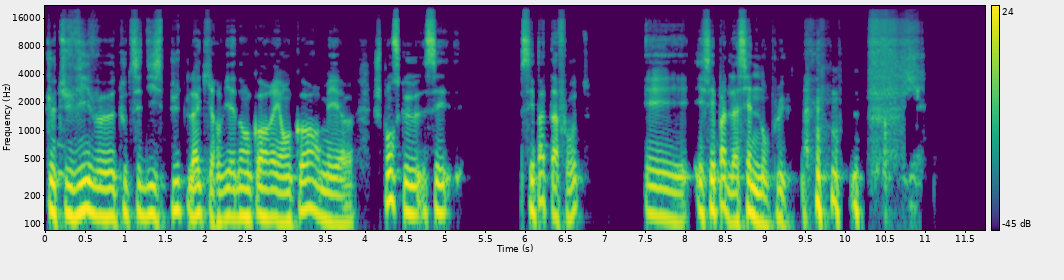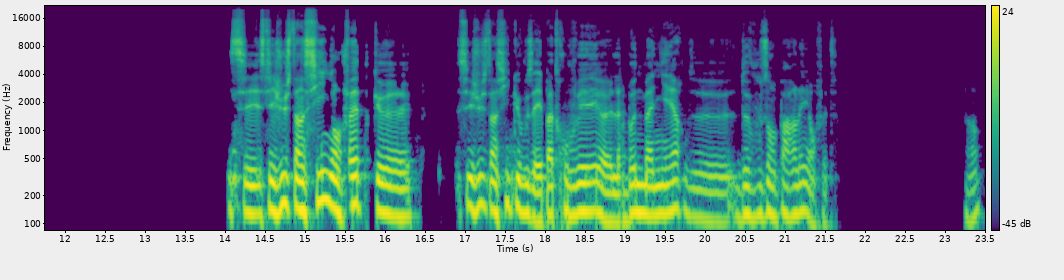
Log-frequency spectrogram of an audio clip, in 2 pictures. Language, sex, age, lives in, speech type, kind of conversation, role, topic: French, male, 50-54, Spain, conversation, advice, advisor, Pouvez-vous décrire une dispute récurrente qui ne trouve jamais de résolution ?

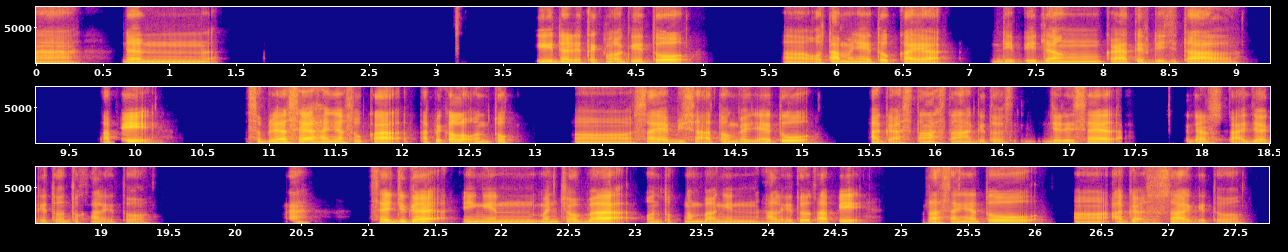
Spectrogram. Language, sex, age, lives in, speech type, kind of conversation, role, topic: Indonesian, male, 20-24, Indonesia, conversation, advice, user, Bagaimana saya bisa membuat peta pengembangan keterampilan yang realistis?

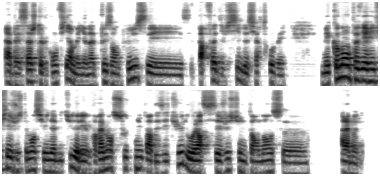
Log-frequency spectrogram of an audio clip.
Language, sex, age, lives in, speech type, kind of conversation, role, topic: French, male, 45-49, France, read, expert-assistant, asker, Comment choisir quelles habitudes adopter quand on entend des messages différents sur la santé publique ?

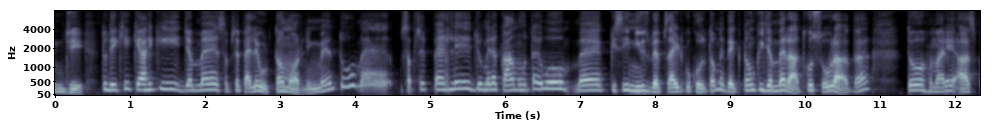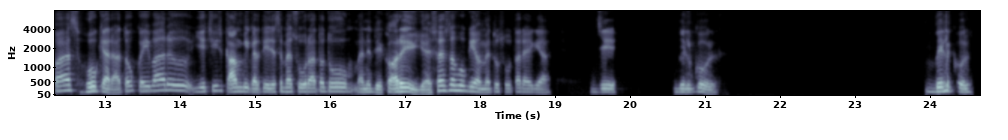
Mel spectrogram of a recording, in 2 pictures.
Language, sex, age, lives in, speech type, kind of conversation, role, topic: Hindi, male, 40-44, India, conversation, podcast, guest, Smartphone ne tumhari rozmarra ki zindagi kaise badal di hai?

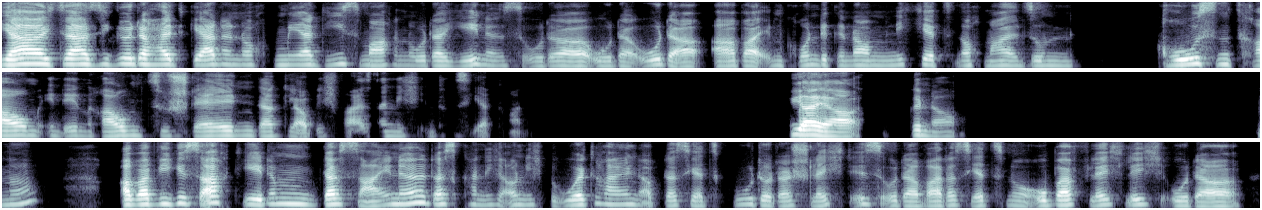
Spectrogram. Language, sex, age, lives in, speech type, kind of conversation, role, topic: German, female, 55-59, United States, conversation, unstructured, none, Was denkst du über Menschen, die ihre Träume aufgeben?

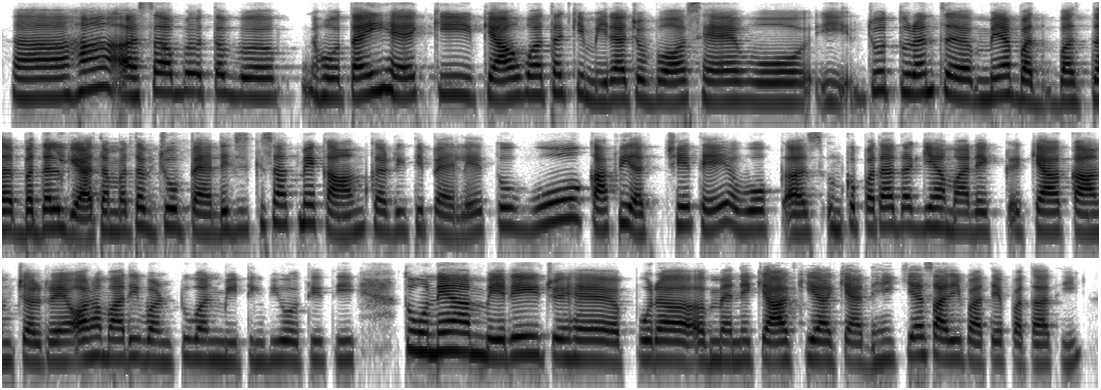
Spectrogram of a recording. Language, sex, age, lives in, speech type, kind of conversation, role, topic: Hindi, female, 35-39, India, conversation, podcast, guest, ऑफिस में खुलकर बात करने का माहौल कैसा होना चाहिए?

